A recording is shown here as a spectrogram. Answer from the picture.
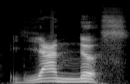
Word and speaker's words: Janus: And it's pronounced Janus, you twat.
